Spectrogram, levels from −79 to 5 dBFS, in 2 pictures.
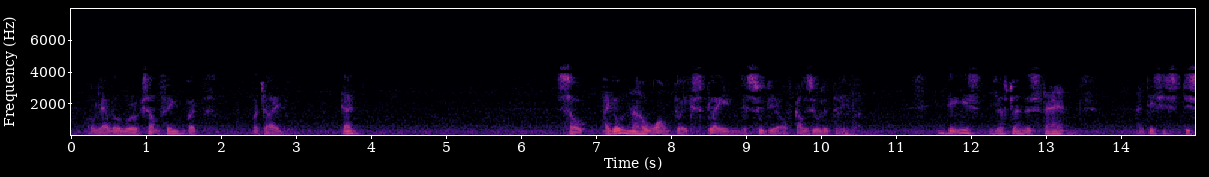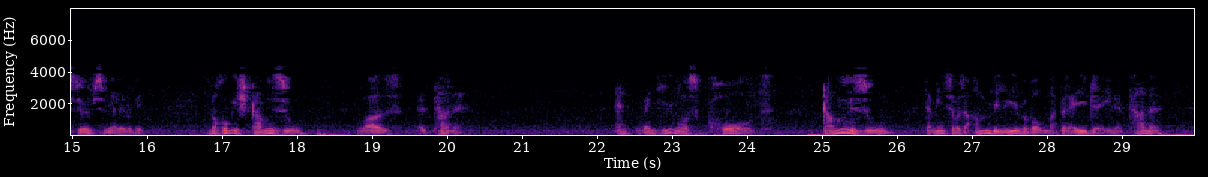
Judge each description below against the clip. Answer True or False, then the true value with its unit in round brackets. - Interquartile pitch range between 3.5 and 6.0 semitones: True (4.3 semitones)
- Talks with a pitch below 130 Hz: True (105 Hz)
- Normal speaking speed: False (110 wpm)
